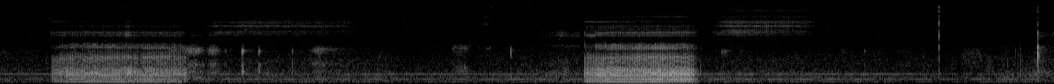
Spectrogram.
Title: can sure snore!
